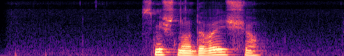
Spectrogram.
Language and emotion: Russian, neutral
